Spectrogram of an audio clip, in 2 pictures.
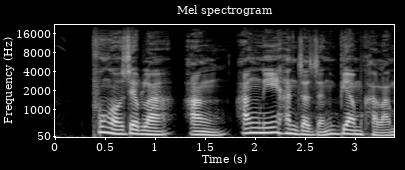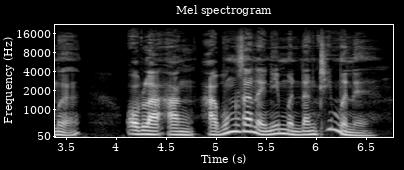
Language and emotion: Bodo, happy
